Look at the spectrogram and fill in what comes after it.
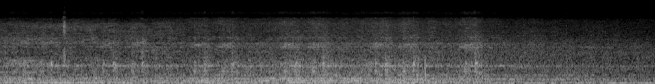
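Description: Sydney Trains double-deck electric suburban train running along the tracks, a steady rumble of wheels on rail that eases slightly near the end as the train draws away.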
